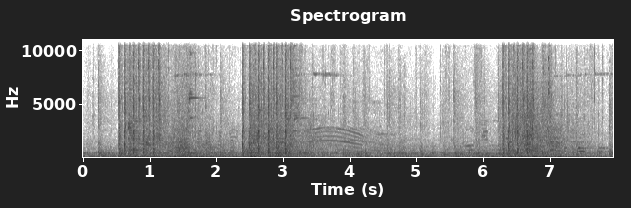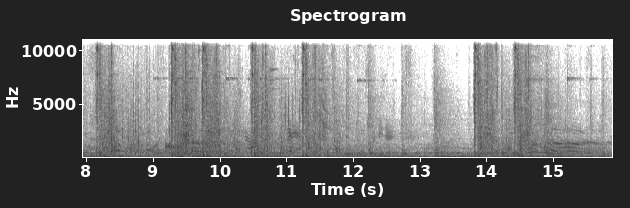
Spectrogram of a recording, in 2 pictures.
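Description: Rifle gunfire in the Tomb Raider video game, bursts of rapid shots and booms spread through the scene, loud and punchy with gaps between volleys, with faint game voices underneath.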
